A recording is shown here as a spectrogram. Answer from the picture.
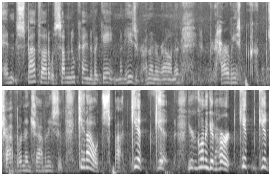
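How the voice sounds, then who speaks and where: Noticeable background noise sits behind a woman who speaks fairly slowly, her pitch swinging very widely. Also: medium pitch for a woman. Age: 80s+. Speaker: storyteller. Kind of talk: storytelling.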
